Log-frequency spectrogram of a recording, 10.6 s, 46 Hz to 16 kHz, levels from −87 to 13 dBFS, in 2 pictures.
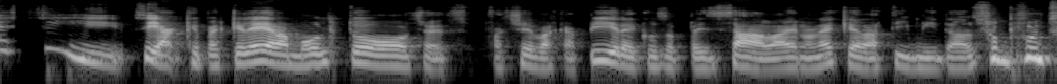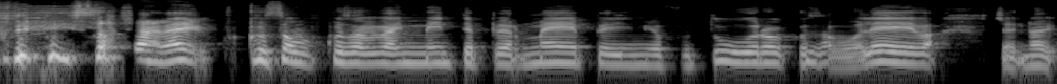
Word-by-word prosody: sì. 300 - -6
Sì 300 -2 +4
anche - - -1
perché 175 +2 -4
lei 225 +2 +7
era 190 - +7
molto 180 -1 -1
cioè 160 - -9
s - - -24
faceva - - -7
capire 220 -8 -3
cosa 155 0 -11
pensava, 145 -1 0
eh, - - -4
non 145 - -5
è 185 - -1
che - - -5
era - - 0
timida 300 -2 -7
sul 280 - 0
punto 270 +3 +2
di 330 +4 +9
vista, 305 -1 +3
cioè 255 -5 +5
lei 255 -2 +7
c - - -32
cosa 235 -4 -1
cosa 210 -2 -3
aveva 200 0 +1
in 200 +1 -5
mente 200 0 -6
per 190 -1 -6
me, 205 0 -1
per 195 -2 -8
il 180 - -10
mio 180 -1 -11
futuro, 205 +4 -6
cosa 205 +1 -10
voleva, 205 -3 -1 0.3
cioè - - -11
noi 175 0 -7
205 Hz, 235 wpm, -22 LUFS, 180-250 Hz, 0.3 s, di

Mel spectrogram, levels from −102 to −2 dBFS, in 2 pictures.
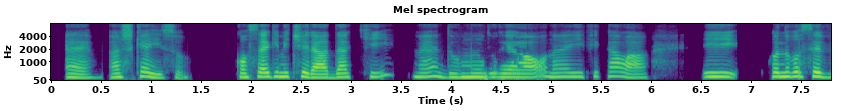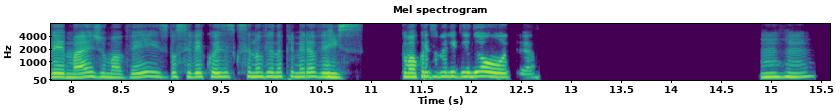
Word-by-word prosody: É, 175 -2 -3
acho 195 +1 -4
que 235 - -2
é 220 - +2
isso. 175 -1 -5 0.5
Consegue 215 +2 +1
me 215 - +3
tirar 185 -6 +2
daqui, 205 - -5 0.2
né, 220 +2 -3
do 195 -2 -3
mundo 200 0 +1
real, 195 0 0
né, 215 0 -3
e 215 -1 -4
ficar 230 +3 -6
lá. 180 -2 -3 0.5
E, 215 -2 +1 0.3
quando 225 0 +2
você 230 0 +2
vê 200 +1 +3
mais 195 +4 +2
de 205 - -2
1 185 -2 -1
vez, 205 +4 -1
você 220 0 -3
vê 210 0 +3
coisas 215 -1 +1
que - - -12
você 230 - -2
não 220 +1 +3
viu 220 0 +1
na 220 - +2
1ª 220 0 0
vez. 205 -6 +2 0.4
Que 210 - +1
uma 205 -1 +6
coisa 225 -2 0
vai 225 - 0
ligando 220 0 +3
a - - +6
outra. 200 -4 +2 2.2
Uhum 210 +3 +1
210 Hz, 165 wpm, -23 LUFS, 195-220 Hz, 2.2 s, uma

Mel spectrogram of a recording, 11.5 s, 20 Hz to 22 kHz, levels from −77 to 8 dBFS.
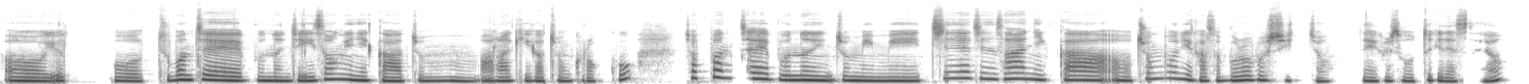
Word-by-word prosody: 어 175 -3 +4
여 180 - 0 0.4
뭐 165 -2 0
2 195 +4 -6
번째 220 -4 +4
분은 185 -2 +2
이제 180 +1 -1
이성이니까 195 -4 +2
좀 175 -3 -1
말하기가 175 0 0
좀 165 0 -3
그렇고 185 - -6 0.4
1 310 -1 -5
번째 305 -5 0
분은 210 -4 +3
좀 195 -2 +2
이미 175 -1 +2
친해진 295 -3 -3
사이니까 225 -6 0
어 190 -1 +1
충분히 275 0 -3
가서 180 -3 -2
물어볼 200 +3 +2
수 195 -1 +1
있죠. 165 -5 -8 0.2
네 170 -2 +1
그래서 175 0 -2
어떻게 180 +2 -3
됐어요? 170 +6 -3
190 Hz, 310 characters per minute, -22 LUFS, 175-225 Hz, 0.4 s, 어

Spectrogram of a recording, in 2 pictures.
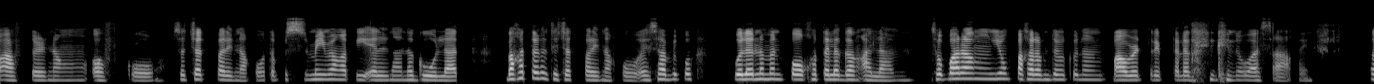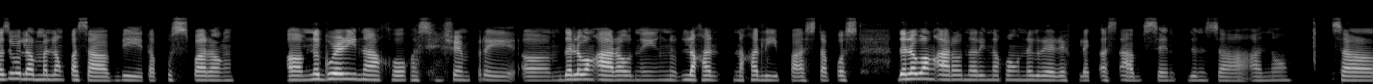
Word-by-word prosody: after 195 -1 -1
ng 195 0 -11
off 195 -2 -5 0.2
ko, 175 -1 -8 0.2
sa 220 - -5
chat 230 +1 +1
pa 215 - +2
rin 195 -3 -5
ako. 190 +3 -8
Tapos 205 +3 -12 0.2
may 235 0 0
mga 230 -1 0
TL 205 -1 -3
na 205 - -6
nagulat, 200 -3 -1 0.4
bakit 245 +5 +3
pa 285 - +1
nagcha-chat 225 -4 -4
pa 205 - -1
rin 195 -1 -4
ako. 185 -1 -11
Eh, 200 - -4
sabi 235 +2 -1
ko, 240 0 -6 0.4
wala 235 +1 +9
naman 245 0 0
po 230 -1 +2
ko 235 - -3
talagang 220 -2 0
alam. 190 0 -6 0.2
So 240 -2 -1
parang 260 0 +5
'yong 260 0 -2
pakiramdam 230 -2 +1
ko 230 - -7
no'n, 220 -1 -10
power 205 0 +4
trip 205 -1 -7
talaga 200 -2 -4 0.2
ginawa 200 -3 -5
sa'kin. - - -12 0.6
Kasi 235 +2 +1
wala 240 -3 +3
man 220 0 -2
lang 215 -1 -2
pasabi, 190 -1 0
eh. - - -26
Tapos 195 +3 -3
parang, 195 -2 +2 0.6
um, 205 0 +5
nag-worry 250 +1 +8
na 215 -2 +4
ko 205 0 -4
kasi 200 -1 -7
siyempre 200 -1 -4
um, 185 +1 -4
dalawang 230 +1 +6
araw 205 -1 +6
na 200 - -8
'yong 200 0 -8 0.2
naka 210 -1 +3 0.2
nakalipas, 195 -2 -4
tapos 195 0 -4 0.3
dalawang 255 +1 +8
araw 220 -1 +4
na 215 0 -4
rin 210 - -9
akong 210 0 -7
nagre-reflect 195 -2 -5
as 200 -2 -5
absent 185 -1 -5 0.2
do'n 190 -1 -11
sa 180 -1 -8
ano, 190 +1 -12 0.4
sa 190 -2 +1
205 Hz, 165 wpm, -24 LUFS, 195-225 Hz, 0.6 s, wala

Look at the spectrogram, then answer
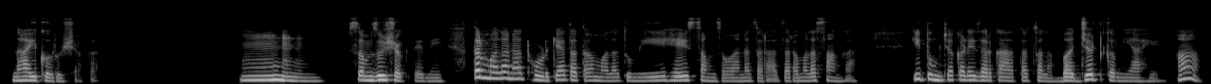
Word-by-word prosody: नाही 185 +1 +4
करू 155 -3 -3
शकत. 155 0 -20 1.4
हं, 200 +2 +6
हं. 160 -4 -2 0.3
समजू 205 0 +5
शकते 175 -3 -3
मी. 155 0 -10 0.3
तर 330 - +10
मला 290 -1 +4
ना, 260 -1 +2
थोडक्यात 210 +1 0
आता 185 -1 -3
मला 165 -2 -6
तुम्ही 165 -1 -6 0.2
हे 185 +1 +4
समजावा 160 -5 -6
ना, 160 +1 -7
जरा 150 - -8
जरा 160 0 -6
मला 165 +2 -4
सांगा? 165 -4 -8 0.6
की 250 - +2
तुमच्याकडे 205 -2 +1
जर 185 -1 0
का - - -2
आता 165 0 -7
चला 160 -3 -5
बजेट 215 +8 +3
कमी 165 -3 -5
आहे. 150 0 -13 0.2
हां. 255 +1 +2
180 Hz, 160 wpm, -30 LUFS, 160-205 Hz, 1.4 s, तर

